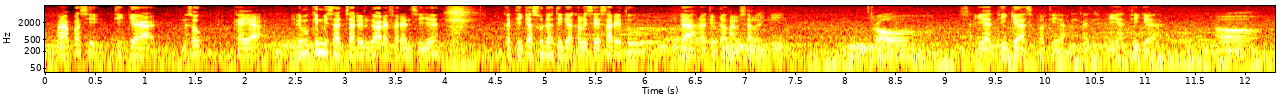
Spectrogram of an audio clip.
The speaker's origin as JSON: {"language": "Indonesian", "region": "Sumatra", "country": "Indonesia", "said": "karena kan kita asalnya dari Sumatera gitu"}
